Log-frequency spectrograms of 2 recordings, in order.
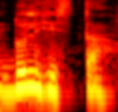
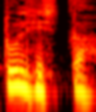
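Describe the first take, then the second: First: The name begins with a D sound. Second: The name begins with a T sound. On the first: The speaker calls it right. "दुलहिस्ता ही सही होगा" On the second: The speaker calls it wrong. "तुलहिस्ता भी बोलते हैं"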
